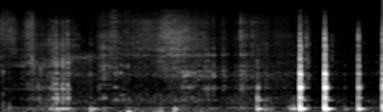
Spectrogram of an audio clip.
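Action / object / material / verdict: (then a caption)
tap / pine wood plank / wood / none. Fingertips and nails tap and scratch the surface of a large, flat, solid pine plank with a visible knot, held upright close to the mic. Soft scratching and light taps lead into three louder, dull, low knocks near the end, each dying away almost instantly with no ring.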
